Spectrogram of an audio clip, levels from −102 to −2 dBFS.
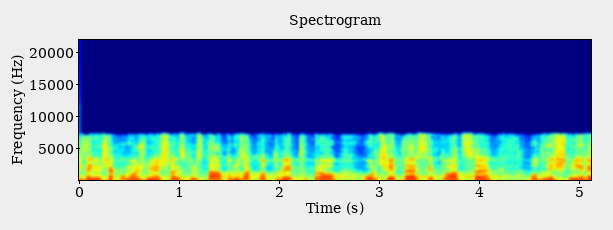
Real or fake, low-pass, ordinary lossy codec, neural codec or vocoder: real; 7.2 kHz; MP3, 48 kbps; none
